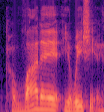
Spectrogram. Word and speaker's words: Kawade Yoichi: to say his name right this time ko kovade yawishi thank you kawaishi for the conversation and the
